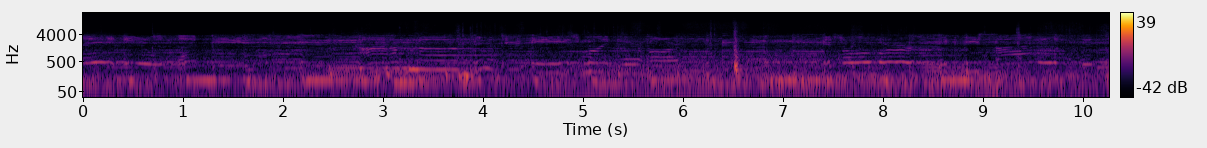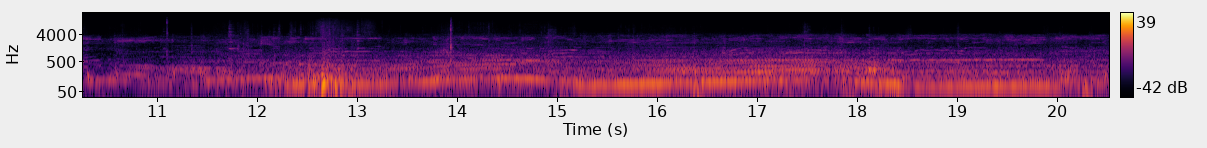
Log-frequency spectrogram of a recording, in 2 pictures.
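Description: Citroen Grand C4 Picasso VTR+ wheels spinning on icy ground, with a strained engine revving and tyre noise that swell toward the end, heard from inside the car.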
